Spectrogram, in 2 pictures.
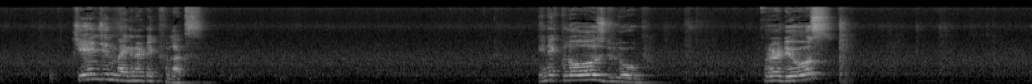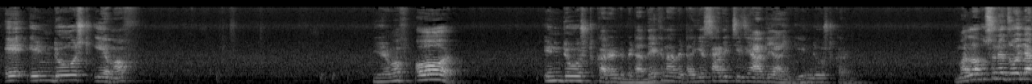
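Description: A young man speaks calmly and clearly, close by, in short bursts with pauses.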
